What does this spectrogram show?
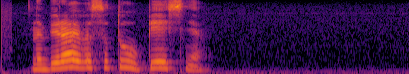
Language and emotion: Russian, positive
